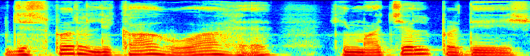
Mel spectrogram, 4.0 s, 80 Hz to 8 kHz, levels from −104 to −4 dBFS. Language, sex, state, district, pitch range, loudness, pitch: Hindi, male, Himachal Pradesh, Shimla, 105-140 Hz, -14 LUFS, 115 Hz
